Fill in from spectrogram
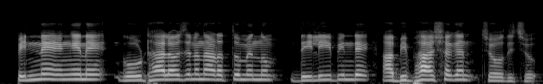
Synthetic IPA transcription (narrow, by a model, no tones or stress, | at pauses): pinːe̞ːŋːɐne̞ɡuːɖʱaːlo̞ːd͡ʑɐnɐnɐɽɐt̪ːume̞nːumd̪iliːbinde̞ɐbʱibʱaːʂɐɣɐnt͡ɕo̞ːd̪it͡ɕːu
